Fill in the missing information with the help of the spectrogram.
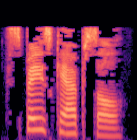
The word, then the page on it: space capsule: British English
